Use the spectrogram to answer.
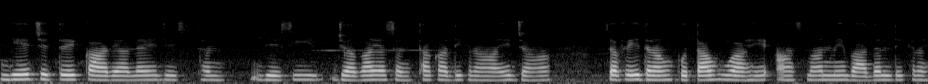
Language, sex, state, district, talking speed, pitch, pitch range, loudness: Hindi, female, Chhattisgarh, Raigarh, 160 wpm, 210 Hz, 205-215 Hz, -21 LUFS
